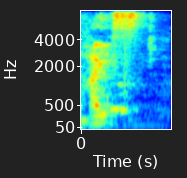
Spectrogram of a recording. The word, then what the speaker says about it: Haste: a store heist a heist its haste but pronounced with a German accent I don't like better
